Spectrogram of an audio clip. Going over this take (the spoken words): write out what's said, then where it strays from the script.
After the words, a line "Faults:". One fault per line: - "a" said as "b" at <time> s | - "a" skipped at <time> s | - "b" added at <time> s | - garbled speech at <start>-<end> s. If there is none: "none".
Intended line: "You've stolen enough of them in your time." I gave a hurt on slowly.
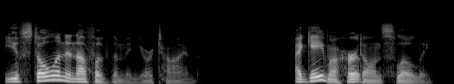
"You've stolen enough of them in your time." I gave a hurt on slowly.
Faults:
none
